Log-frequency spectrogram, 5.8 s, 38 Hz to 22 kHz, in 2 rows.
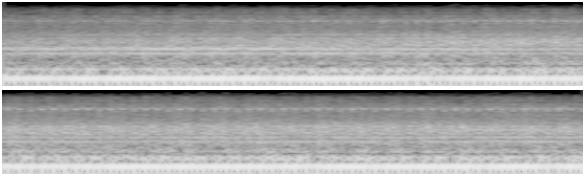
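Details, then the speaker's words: Mercedes Sprinter van 3.0L diesel after engine oil cooler replacement, no leaks and no dash warning lights: steady, even diesel clatter at constant idle with no misses, knocks or surges. Normal idle. "good job guys we did great work this is fixed I like how the engine sounds there are no leaks around the engine"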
